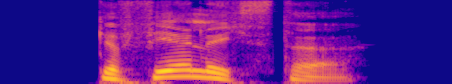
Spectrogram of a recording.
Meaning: inflection of gefährlich: 1. strong/mixed nominative/accusative feminine singular superlative degree 2. strong nominative/accusative plural superlative degree
- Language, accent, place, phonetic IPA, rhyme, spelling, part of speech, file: German, Germany, Berlin, [ɡəˈfɛːɐ̯lɪçstə], -ɛːɐ̯lɪçstə, gefährlichste, adjective, De-gefährlichste.ogg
